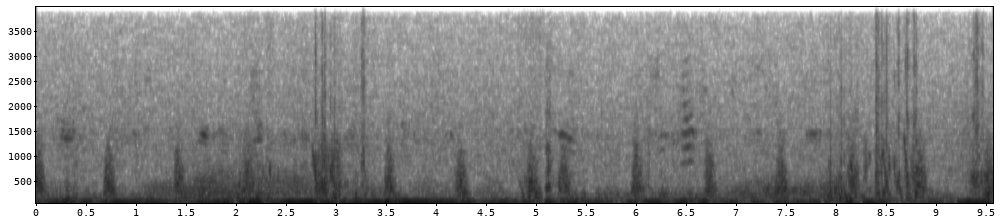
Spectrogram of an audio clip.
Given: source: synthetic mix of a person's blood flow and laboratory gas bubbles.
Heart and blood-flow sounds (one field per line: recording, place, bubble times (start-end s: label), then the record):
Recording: Doppler ultrasound of blood flow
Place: subclavian vein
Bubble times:
1.98-2.38 s: bubbles
2.75-3.09 s: bubbles
3.16-3.41 s: bubbles
4.81-5.28 s: bubbles
7.89-8.36 s: bubbles
8.40-8.86 s: bubbles
9.31-9.58 s: bubbles
From the record:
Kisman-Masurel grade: 221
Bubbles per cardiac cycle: several, 3 to 8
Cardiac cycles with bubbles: 10 to 50%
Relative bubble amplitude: barely perceptible (0.100 to 0.250)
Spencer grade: 2 (many but less than half of the cardiac periods contain bubble signals, singularly or in groups)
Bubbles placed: anywhere in the cardiac cycle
